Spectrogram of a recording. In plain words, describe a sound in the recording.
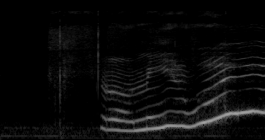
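A young child close by makes a loud, rising, whining cry.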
